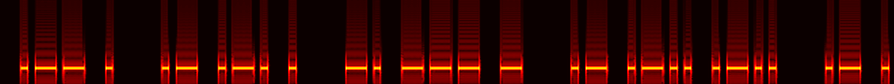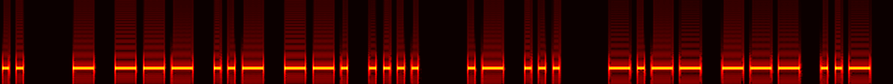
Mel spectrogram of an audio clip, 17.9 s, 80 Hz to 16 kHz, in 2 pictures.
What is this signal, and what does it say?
Morse code, heard as a keyed tone, about 17 wpm, 700 Hz. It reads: WE ARE NOT ALL AS TOUGH AS YOU
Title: Sentences from Top 1200 Words 17wpm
